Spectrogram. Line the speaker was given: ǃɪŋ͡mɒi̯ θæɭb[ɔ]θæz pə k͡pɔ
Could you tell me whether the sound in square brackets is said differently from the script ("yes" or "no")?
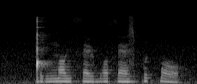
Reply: no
